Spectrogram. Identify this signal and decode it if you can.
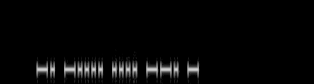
Morse code, heard as a keyed tone, about 36 wpm, 700 Hz. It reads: N6HGT
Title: USA Call Signs - 4x Character Spacing - 35wpm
